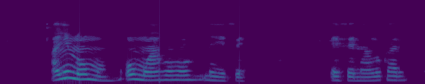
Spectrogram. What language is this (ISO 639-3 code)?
ibo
